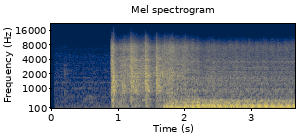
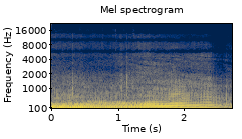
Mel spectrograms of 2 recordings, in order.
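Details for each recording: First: Barra-swapped Mustang drift car cranks, fires up, then settles into a very rough, uneven, lumpy idle that stumbles irregularly; air-fuel ratios pegged lean, over 17; one cylinder dead from a faulty injector and low fuel pressure. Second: Barra-swapped Ford Mustang drift car after replacing faulty cylinder-one injector (plus fuel pressure regulator change): strong clean note climbing smoothly, even firing, no stumble or miss; now runs healthy on all six.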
